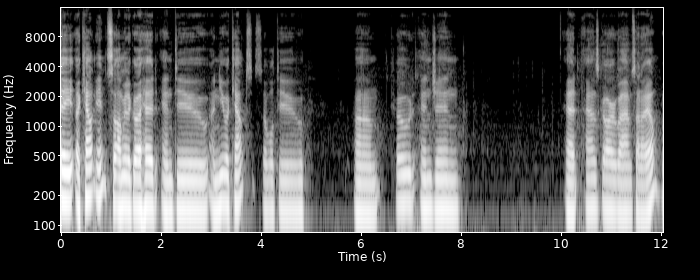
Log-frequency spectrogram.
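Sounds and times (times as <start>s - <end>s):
faint keyboard typing: 4.2s - 12.0s.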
